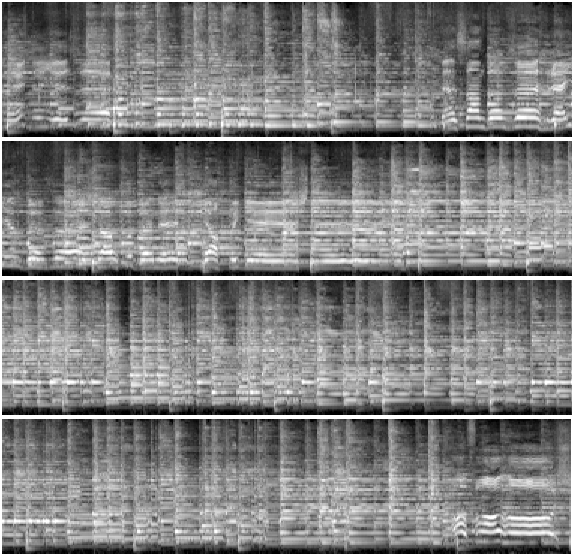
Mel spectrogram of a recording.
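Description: Bağlama (long-necked Turkish saz) played solo: a quick plucked instrumental passage between sung verses of a folk türkü, with steady low notes ringing under the melody.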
